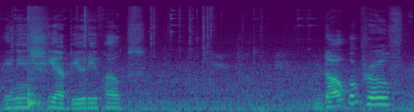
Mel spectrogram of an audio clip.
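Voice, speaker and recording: Congested from a cold, this host unboxes a computer for a relaxed vlog in an animated, medium-pitched voice that moves slowly and easily. Halting speech, plenty of fillers and asides to the dogs come through against background noise.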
